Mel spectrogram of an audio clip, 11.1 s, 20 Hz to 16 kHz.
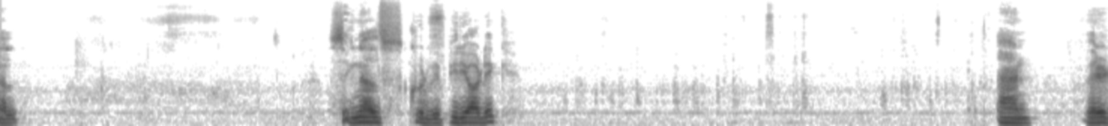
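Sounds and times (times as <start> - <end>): pen scratching on paper: 0.8 - 2.6, 5.6 - 10.0.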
